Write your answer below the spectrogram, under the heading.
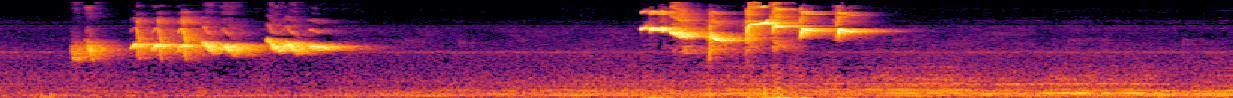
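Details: Orange-headed thrush song used as a calming recording and a bird lure: a slightly lower warbled phrase with wavering notes, then a higher, faster run of sweet whistled notes, followed by quiet hiss.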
